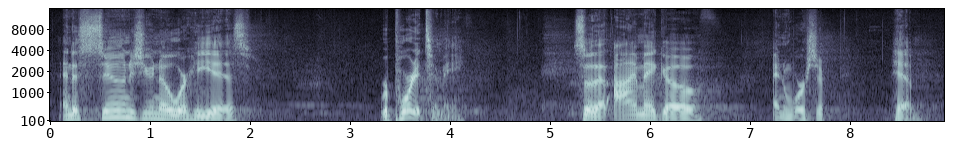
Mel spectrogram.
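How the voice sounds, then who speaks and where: A man's medium-pitched voice with very wide pitch swings, a fairly slow pace, long, frequent pauses and noticeable background noise. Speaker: pastor. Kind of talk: sermon. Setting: church.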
